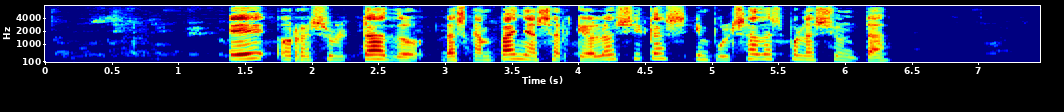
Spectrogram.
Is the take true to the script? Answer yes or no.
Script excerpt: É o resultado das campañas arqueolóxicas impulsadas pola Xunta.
yes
